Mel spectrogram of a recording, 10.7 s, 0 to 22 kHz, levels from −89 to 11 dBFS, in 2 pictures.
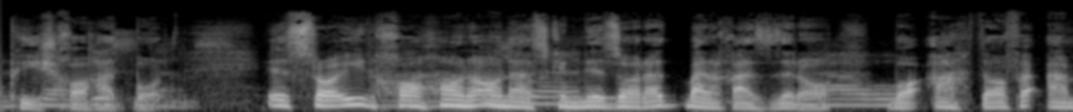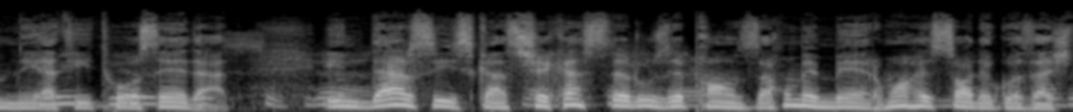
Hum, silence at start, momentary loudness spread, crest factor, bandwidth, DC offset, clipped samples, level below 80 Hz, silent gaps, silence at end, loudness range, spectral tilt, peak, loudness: none; 0 s; 10 LU; 18 dB; 15 kHz; under 0.1%; under 0.1%; -56 dBFS; none; 0 s; 4 LU; -5.5 dB/octave; -4 dBFS; -23 LUFS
